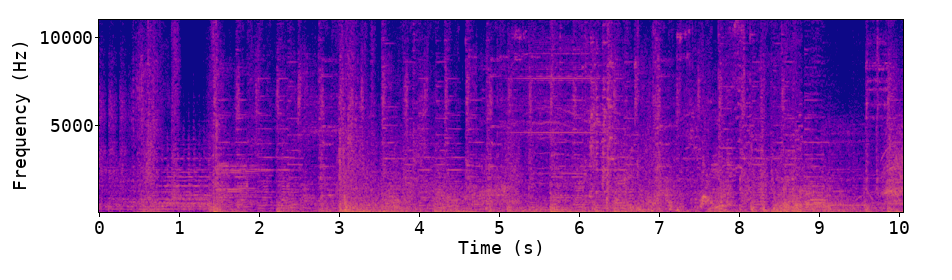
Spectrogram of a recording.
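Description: Cartoon sound effects of clanks, thuds and crashes as a pup slides down a chute into his police truck and the truck rolls out, over upbeat theme music. The heaviest hits come about one and a half seconds in and again around six seconds.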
